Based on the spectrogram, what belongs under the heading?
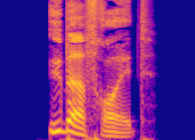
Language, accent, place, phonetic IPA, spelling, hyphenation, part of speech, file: German, Germany, Berlin, [ˈʔyːbɐˌfr̺ɔɪ̯t], überfreut, über‧freut, adjective, De-überfreut.ogg
- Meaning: filled with (effusive) joy; overjoyed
